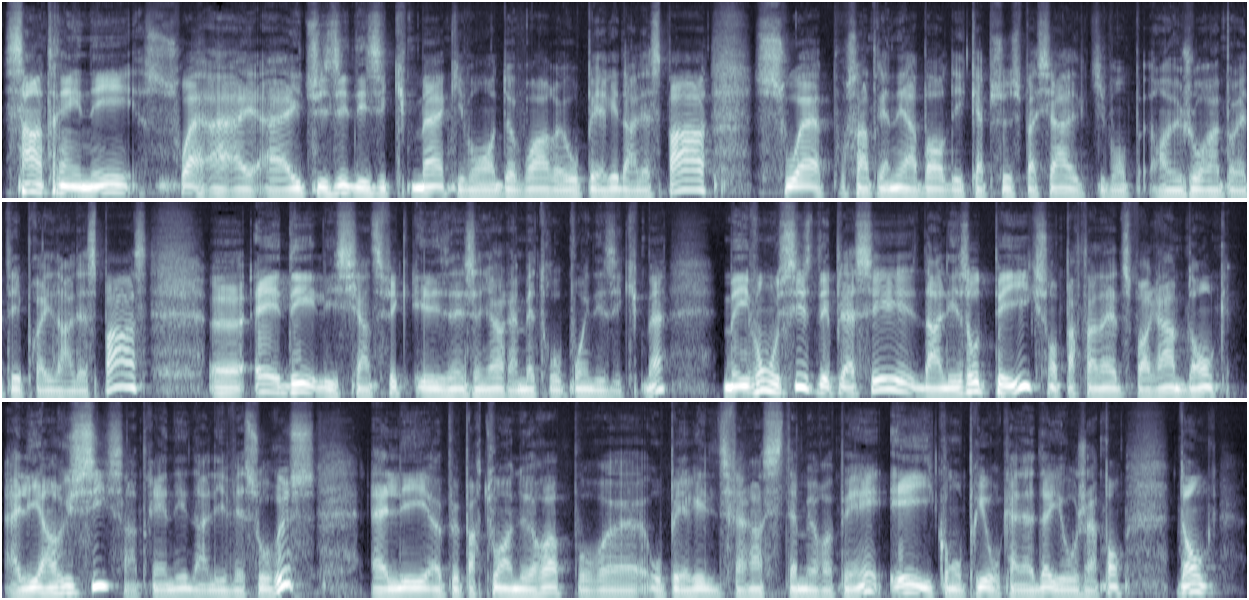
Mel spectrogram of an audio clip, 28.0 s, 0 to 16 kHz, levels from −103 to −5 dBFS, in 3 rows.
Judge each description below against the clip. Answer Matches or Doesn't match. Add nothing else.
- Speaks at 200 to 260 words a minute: Doesn't match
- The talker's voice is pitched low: Matches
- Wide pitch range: Doesn't match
